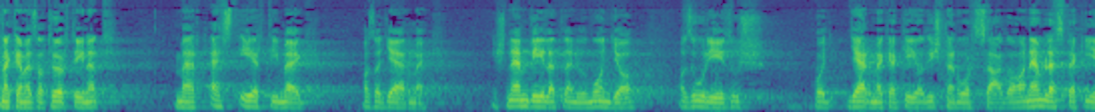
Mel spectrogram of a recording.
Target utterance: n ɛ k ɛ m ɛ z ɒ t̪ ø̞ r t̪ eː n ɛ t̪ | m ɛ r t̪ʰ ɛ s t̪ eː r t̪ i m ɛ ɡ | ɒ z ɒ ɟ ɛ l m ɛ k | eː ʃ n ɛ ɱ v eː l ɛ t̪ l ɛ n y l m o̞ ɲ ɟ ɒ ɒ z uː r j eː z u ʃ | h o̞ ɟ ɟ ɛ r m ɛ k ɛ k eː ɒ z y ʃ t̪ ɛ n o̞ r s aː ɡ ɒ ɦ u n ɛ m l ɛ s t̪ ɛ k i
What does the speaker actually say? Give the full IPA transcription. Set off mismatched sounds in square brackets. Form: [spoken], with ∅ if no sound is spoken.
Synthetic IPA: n ɛ k ɛ m ɛ z ɒ t̪ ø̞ r t̪ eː n ɛ t̪ | m ɛ r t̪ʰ ɛ s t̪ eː r t̪ i m ɛ ɡ | ɒ z ɒ ɟ ɛ [r] m ɛ k | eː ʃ n ɛ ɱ v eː l ɛ t̪ l ɛ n y l m o̞ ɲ ɟ ɒ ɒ z uː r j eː z u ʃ | h o̞ ɟ ɟ ɛ r m ɛ k ɛ k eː ɒ z [i] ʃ t̪ ɛ n o̞ r s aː ɡ ɒ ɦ [ɒ] n ɛ m l ɛ s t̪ ɛ k i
